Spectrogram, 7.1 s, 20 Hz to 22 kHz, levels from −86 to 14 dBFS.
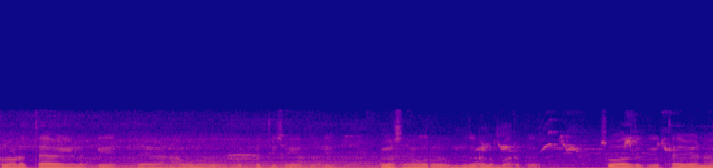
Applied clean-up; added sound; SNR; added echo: none; Bowed string instrument; 11 dB; none.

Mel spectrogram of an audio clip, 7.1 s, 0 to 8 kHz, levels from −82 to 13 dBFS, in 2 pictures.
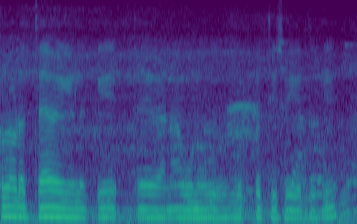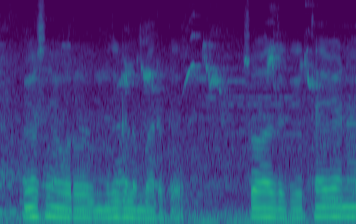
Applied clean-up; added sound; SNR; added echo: none; none; none; none.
